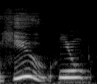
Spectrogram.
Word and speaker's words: HU: Then begin to sing Hugh. Pronounced like the word hue.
